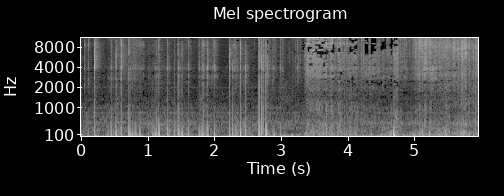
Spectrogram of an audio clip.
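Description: Long nails and fingertips scratch and rub the dense white nylon bristles of a small pink plastic-handled scrub brush. The result is a steady, close crackling and tearing texture full of quick, dry ticks. The sound turns brighter and hissier in the second half, with a sharper snap near the end.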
